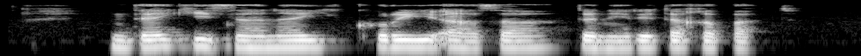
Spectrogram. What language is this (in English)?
Central Kurdish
